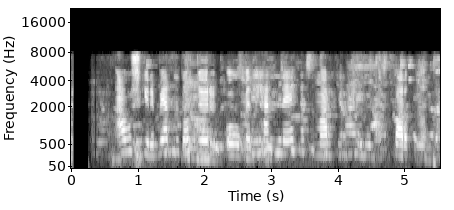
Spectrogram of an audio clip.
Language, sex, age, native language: Icelandic, female, 13, Icelandic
